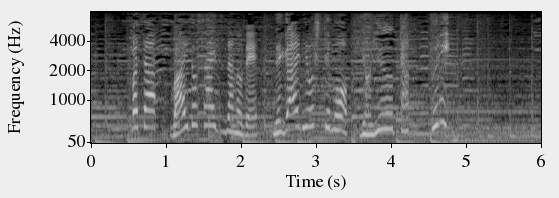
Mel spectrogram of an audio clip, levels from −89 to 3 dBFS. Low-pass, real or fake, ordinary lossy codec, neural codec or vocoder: none; real; none; none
